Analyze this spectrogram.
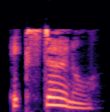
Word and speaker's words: external: External. So we know it external, yeah, the second syllable. The second syllable, we need to put the space on.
